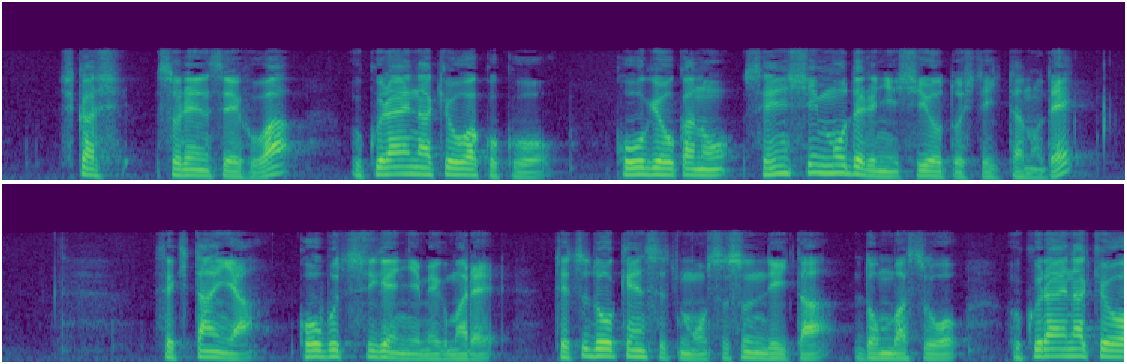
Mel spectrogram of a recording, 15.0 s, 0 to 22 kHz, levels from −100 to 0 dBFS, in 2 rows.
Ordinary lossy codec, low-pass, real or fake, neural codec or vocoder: none; 7.2 kHz; real; none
